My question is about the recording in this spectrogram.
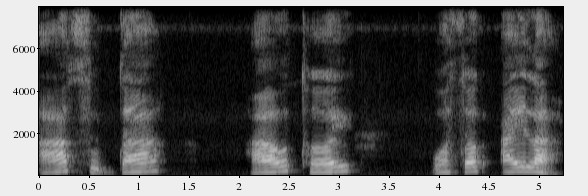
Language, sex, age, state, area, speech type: Goan Konkani, female, 45-60, Goa, rural, spontaneous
